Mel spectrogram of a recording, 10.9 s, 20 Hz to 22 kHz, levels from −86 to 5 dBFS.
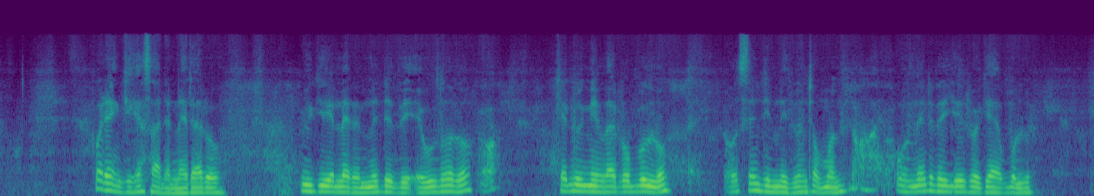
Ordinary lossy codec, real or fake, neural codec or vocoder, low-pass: MP3, 64 kbps; fake; codec, 16 kHz in and 24 kHz out, 0.8 kbps, FocalCodec, streaming, 65536 codes; 10.8 kHz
